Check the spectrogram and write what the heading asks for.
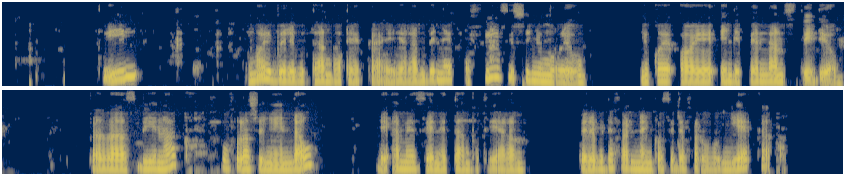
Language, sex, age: Wolof, female, 18-24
